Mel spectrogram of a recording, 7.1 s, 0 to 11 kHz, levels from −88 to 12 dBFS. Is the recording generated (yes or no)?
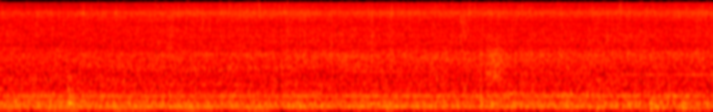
no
